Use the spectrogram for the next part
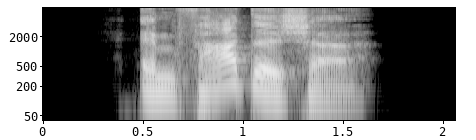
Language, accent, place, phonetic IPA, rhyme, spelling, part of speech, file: German, Germany, Berlin, [ɛmˈfaːtɪʃɐ], -aːtɪʃɐ, emphatischer, adjective, De-emphatischer.ogg
- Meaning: 1. comparative degree of emphatisch 2. inflection of emphatisch: strong/mixed nominative masculine singular 3. inflection of emphatisch: strong genitive/dative feminine singular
